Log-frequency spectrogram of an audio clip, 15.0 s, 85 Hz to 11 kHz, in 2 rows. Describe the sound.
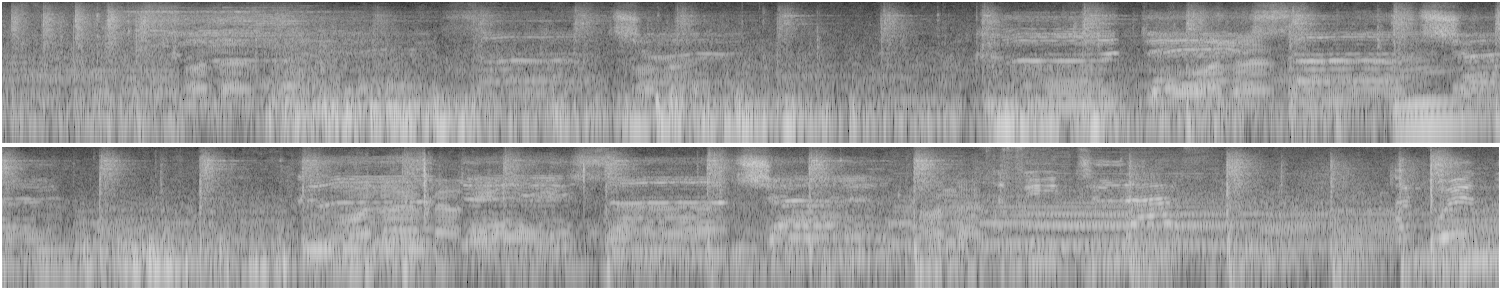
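An upbeat, 1980s-styled cover of a sixties pop song, played over a film's opening as a radio DJ's pick, with a singing voice over full band accompaniment, loud and continuous from start to finish, with a bright, busy mix and steady rhythm.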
